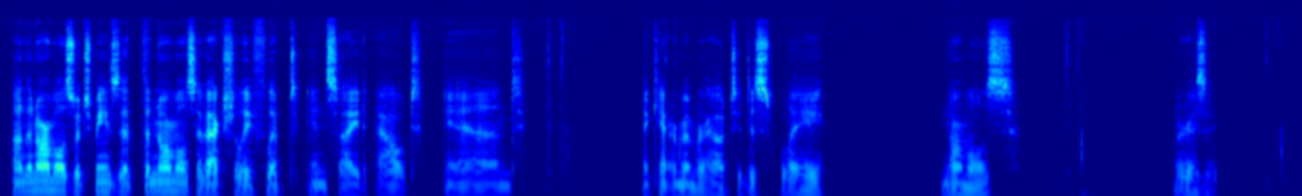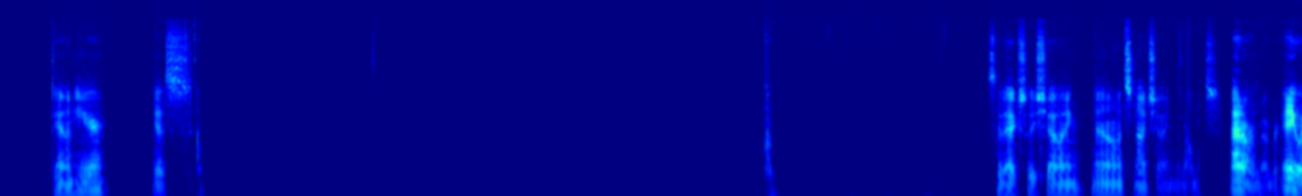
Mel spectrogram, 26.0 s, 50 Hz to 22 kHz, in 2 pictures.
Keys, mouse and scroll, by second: 5.5-6.8 drag, 10.7-11.8 drag, 12.7-21.5 drag, 22.4 Tab, 23.1 Tab, 24.4 g.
